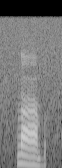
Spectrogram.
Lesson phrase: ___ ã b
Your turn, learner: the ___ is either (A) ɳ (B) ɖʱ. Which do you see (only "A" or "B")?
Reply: A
